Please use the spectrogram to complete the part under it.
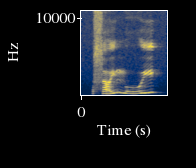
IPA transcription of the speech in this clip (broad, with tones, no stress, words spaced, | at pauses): sɐ˨˥jn̪uː˨˥j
